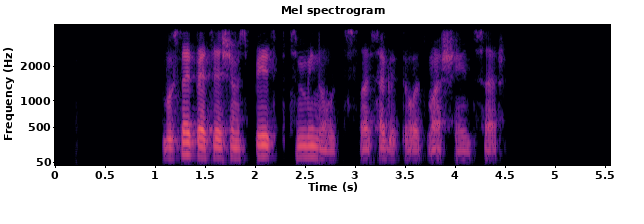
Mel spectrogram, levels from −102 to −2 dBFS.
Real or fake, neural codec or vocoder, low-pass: fake; vocoder, 22.05 kHz, 80 mel bands, Vocos; 3.6 kHz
